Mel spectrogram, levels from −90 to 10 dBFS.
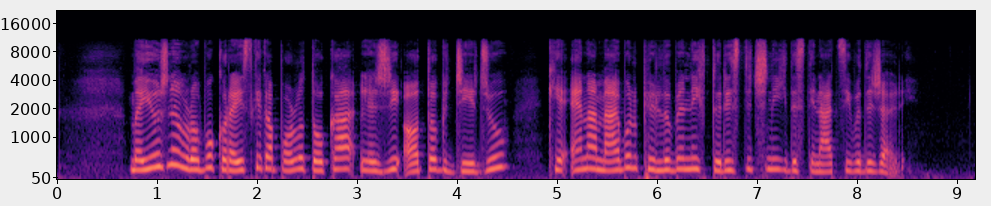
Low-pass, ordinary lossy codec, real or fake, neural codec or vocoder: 10.8 kHz; none; fake; codec, 24 kHz, 0.9 kbps, WavTokenizer, medium speech release version 1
